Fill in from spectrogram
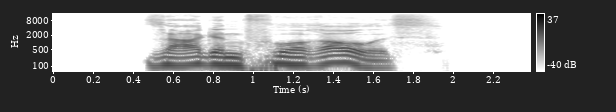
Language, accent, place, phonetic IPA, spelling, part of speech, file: German, Germany, Berlin, [ˌzaːɡn̩ foˈʁaʊ̯s], sagen voraus, verb, De-sagen voraus.ogg
- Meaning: inflection of voraussagen: 1. first/third-person plural present 2. first/third-person plural subjunctive I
